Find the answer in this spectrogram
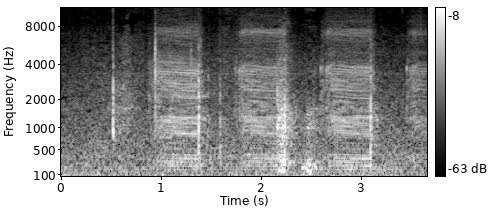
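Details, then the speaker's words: Bellababy wearable electric breast pump running: soft rhythmic mechanical whirring in repeated suction cycles with small clicks; noticeable but quiet, likely heard in a quiet room. "the sound of the pump is noticeable but quiet so you can get away with it in a noisy room if it's a quiet room people are probably gonna hear"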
